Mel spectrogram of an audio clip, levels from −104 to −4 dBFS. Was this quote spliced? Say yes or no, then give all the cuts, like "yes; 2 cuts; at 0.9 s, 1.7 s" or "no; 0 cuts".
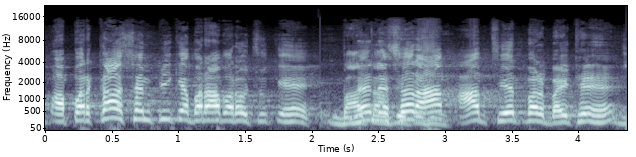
yes; 1 cut; at 2.1 s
